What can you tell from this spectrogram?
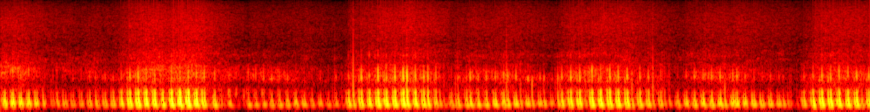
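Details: Six-day-old kittens, a steady low purr rising and falling in pulses about once a second, with a brief soft squeak near the middle.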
